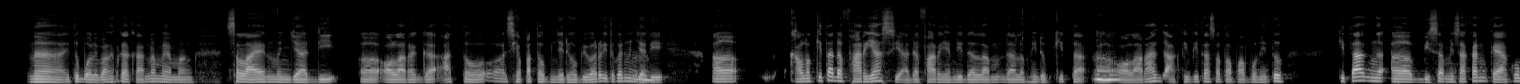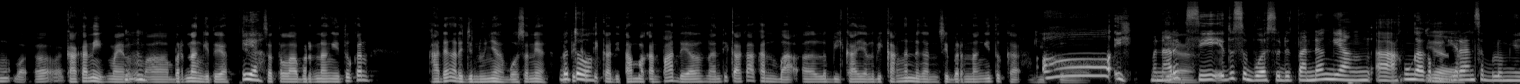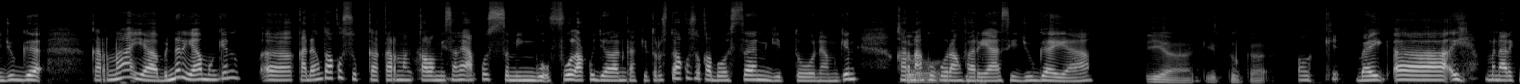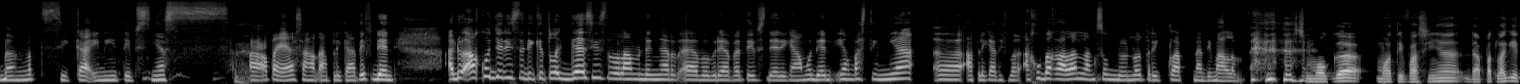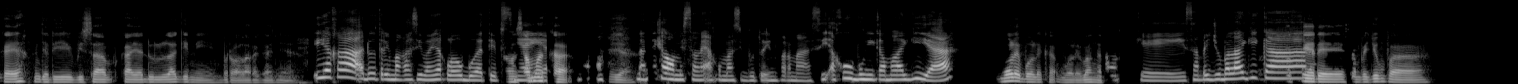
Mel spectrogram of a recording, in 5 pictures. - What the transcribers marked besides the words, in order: other background noise; tapping; in English: "full"; "tipsnya" said as "tipsnyas"; chuckle; in English: "Reclub"; laugh
- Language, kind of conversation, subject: Indonesian, advice, Bagaimana saya bisa kembali termotivasi untuk berolahraga meski saya tahu itu penting?
- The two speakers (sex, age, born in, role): female, 30-34, Indonesia, user; male, 35-39, Indonesia, advisor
